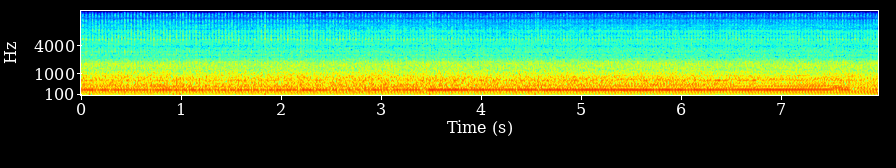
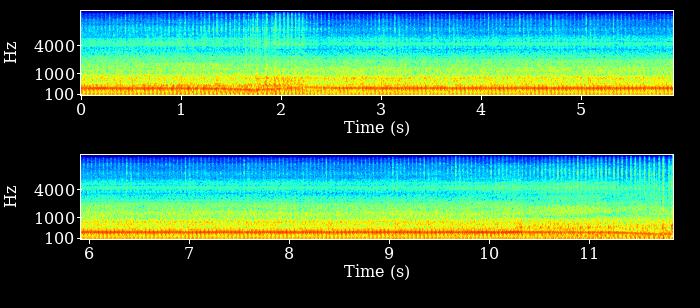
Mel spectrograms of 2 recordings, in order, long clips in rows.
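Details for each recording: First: Briggs & Stratton Classic push-mower engine on a Hyper Tough deck, known to vibrate: runs steadily with a few uneven thumps, slightly rough; the owner thinks it is set a bit high on throttle and vibrating, so he plans to back it off. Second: Briggs & Stratton Classic engine swapped onto a Hyper Tough deck with the gas tank from a Weed Eater 22" mower: steady, even drone with constant tone and two brief governor dips; runs smoother than the old engine.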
